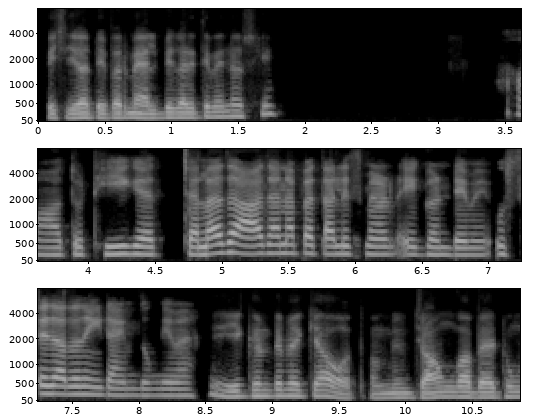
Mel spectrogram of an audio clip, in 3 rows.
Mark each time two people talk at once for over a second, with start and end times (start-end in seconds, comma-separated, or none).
none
